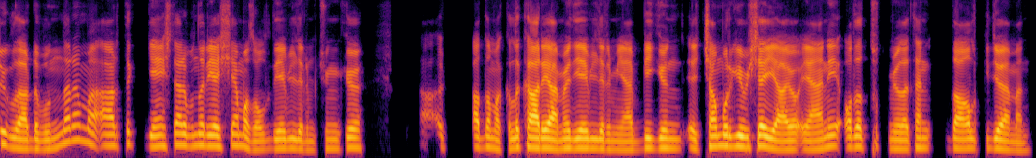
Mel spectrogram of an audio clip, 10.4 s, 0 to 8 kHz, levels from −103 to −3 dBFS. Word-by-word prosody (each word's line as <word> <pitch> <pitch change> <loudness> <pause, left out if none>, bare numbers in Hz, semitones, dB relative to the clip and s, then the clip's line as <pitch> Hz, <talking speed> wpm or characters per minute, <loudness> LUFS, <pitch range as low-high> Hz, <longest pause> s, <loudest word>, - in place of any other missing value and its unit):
duygulardı 125 -8 0
bunlar 145 - -3
ama 225 -7 -3
artık 165 +2 -3
gençler 155 +2 -1
bunları 160 +1 -1
yaşayamaz 150 -3 0
oldu 110 +2 -5
diyebilirim. 125 -3 -2
Çünkü 125 +2 -3 0.6
a - - -19 0.5
adamakıllı 140 -2 -2
kar 135 -2 +6
yağmıyor 130 0 +5
diyebilirim. 125 -3 +1
Yani 110 0 -4
1 135 - +3
gün, 130 -1 -2
eee, 130 -3 -2
çamur 150 +1 +2
gibi 150 0 +4
bir - - -1
şey 150 +1 +5
yağıyor 115 -2 +3
yani, 120 +7 0
o 145 - -1
da 150 -1 +1
tutmuyor 125 -6 -5
zaten. 135 +3 -2 0.2
Dağılıp 125 -1 +1
gidiyor 130 -2 +2
hemen. 100 -3 -5
130 Hz, 185 wpm, -20 LUFS, 120-150 Hz, 0.6 s, kar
